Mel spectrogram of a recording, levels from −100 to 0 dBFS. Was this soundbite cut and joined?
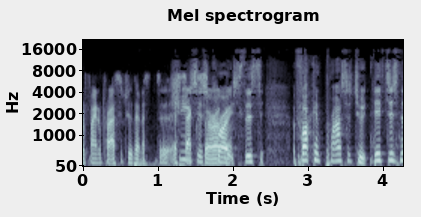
no; 0 cuts

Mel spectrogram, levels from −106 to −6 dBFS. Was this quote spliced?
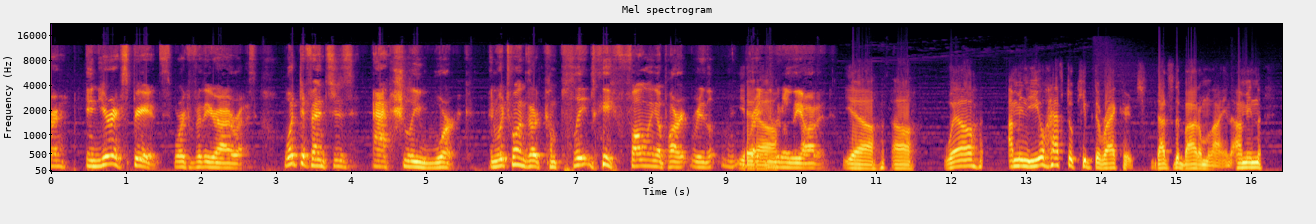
no; 0 cuts

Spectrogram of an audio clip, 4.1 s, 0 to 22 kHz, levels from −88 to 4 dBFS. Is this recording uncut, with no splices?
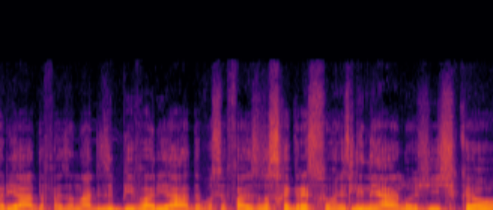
yes; 0 cuts

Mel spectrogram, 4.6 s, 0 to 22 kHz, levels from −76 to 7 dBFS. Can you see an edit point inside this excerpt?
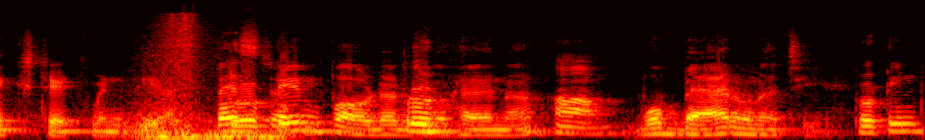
yes; 1 cut; at 1.0 s

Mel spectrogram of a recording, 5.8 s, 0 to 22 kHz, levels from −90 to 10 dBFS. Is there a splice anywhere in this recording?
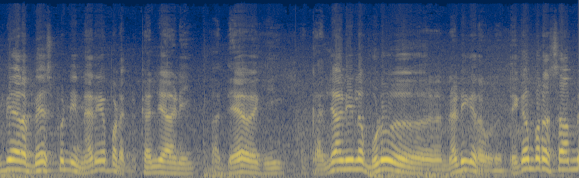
yes; 2 cuts; at 1.3 s, 2.1 s

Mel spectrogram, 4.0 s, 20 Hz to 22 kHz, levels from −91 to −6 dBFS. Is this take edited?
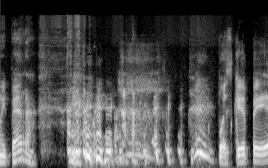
no; 0 cuts

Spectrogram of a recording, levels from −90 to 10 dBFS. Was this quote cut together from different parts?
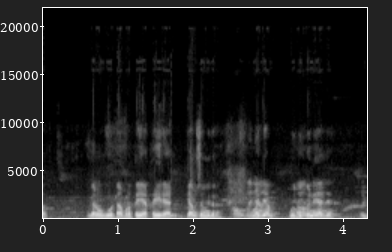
yes; 1 cut; at 1.7 s

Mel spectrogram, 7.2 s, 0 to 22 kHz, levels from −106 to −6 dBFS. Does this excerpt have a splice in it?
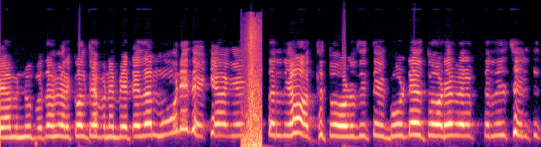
yes; 1 cut; at 3.5 s

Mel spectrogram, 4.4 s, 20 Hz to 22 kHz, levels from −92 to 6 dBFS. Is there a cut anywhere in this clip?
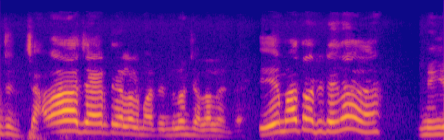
yes; 1 cut; at 2.6 s

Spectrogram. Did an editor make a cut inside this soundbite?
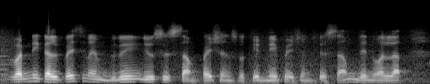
no; 0 cuts

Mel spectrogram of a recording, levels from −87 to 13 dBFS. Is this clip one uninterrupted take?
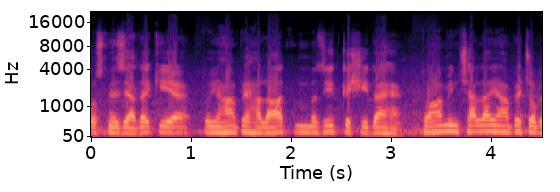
no; 2 cuts; at 1.0 s, 3.2 s

